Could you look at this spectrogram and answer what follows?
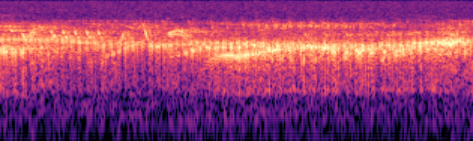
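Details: Red-necked grebe, one of a breeding pair watched in spring while mating and feeding striped chicks; a steady, harsh, pulsed chattering about four pulses a second, held for the whole stretch in a rough, buzzy band.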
